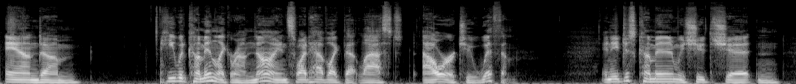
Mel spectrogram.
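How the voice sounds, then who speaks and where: A man from Pennsylvania with a low, deep-set voice spins a rambling story as a podcast guest. He swears freely and keeps it loose and animated. The sound is dry and close, with no room echo. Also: moderate pace. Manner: profane, animated anecdote-telling. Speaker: guest, former radio DJ.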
